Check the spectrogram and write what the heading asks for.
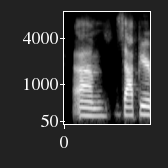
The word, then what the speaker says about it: Zapier: to get back to zapier zapier makes you happier which is why how i remember how to pronounce it this is a great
